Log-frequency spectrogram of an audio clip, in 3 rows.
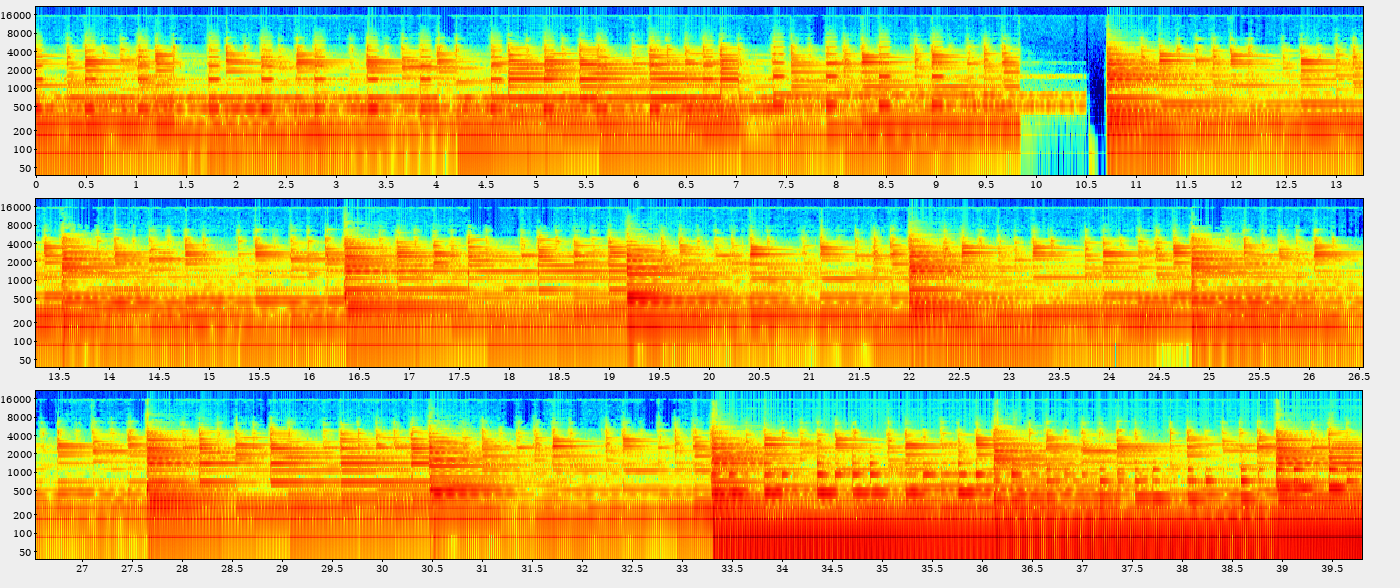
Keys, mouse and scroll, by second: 0.1-1.5 drag, 2.2 s, 2.6 z, 4.7 KP_0, 4.9 KP_Enter, 5.5 Tab, 5.7 middle click, 6.5-7.4 middle drag, 8.5 click, 9.1 click, 10.4 click, 14.0 ctrl+a, 15.5 q, 16.2 q, 17.9-18.2 drag, 18.3 click, 21.2 shift+middle drag, 21.7 click, 23.5 middle click, 23.8 click, 24.3 shift+middle drag, 25.0 space, 25.4 space, 28.0 click, 29.5-31.2 middle drag, 32.1 space, 32.5 space, 32.7 space, 33.2 space, 34.0 ctrl+z, 34.2 ctrl+z, 35.6 space, 38.2 click, 38.8 click.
